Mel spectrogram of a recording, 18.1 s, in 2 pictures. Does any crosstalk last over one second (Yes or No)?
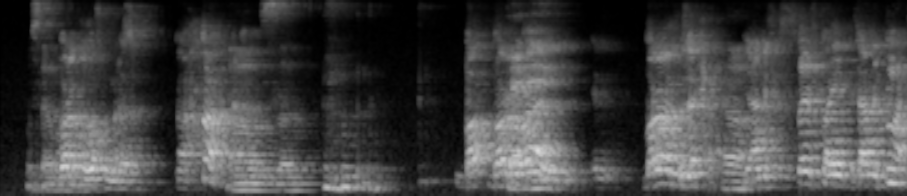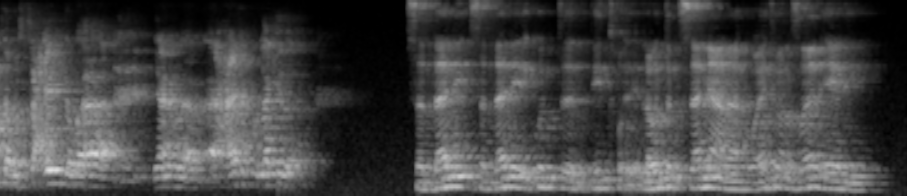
No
